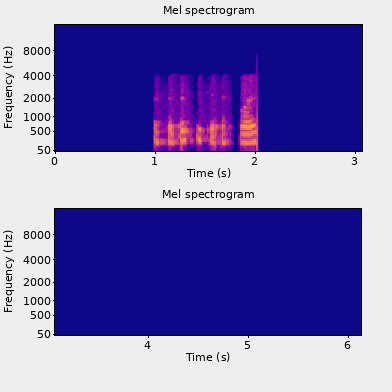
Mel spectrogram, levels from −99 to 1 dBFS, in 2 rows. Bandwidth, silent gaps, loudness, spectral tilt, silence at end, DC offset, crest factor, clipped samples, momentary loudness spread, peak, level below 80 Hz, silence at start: 4 kHz; 1.79-1.84 s; -32 LUFS; -7 dB/octave; 4.1 s; under 0.1%; 24 dB; under 0.1%; 12 LU; -14 dBFS; -80 dBFS; 1 s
